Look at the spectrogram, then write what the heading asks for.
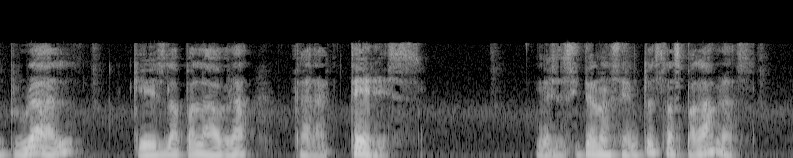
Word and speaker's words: carácter: necesitan acento estas palabras la palabra carácter tiene tres sílabas carácter termina en consonante y esta consonante no es ni n s por lo tanto predecimos que la fuerza debería estar en la última sílaba pero está en la penúltima sílaba entonces la a necesita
